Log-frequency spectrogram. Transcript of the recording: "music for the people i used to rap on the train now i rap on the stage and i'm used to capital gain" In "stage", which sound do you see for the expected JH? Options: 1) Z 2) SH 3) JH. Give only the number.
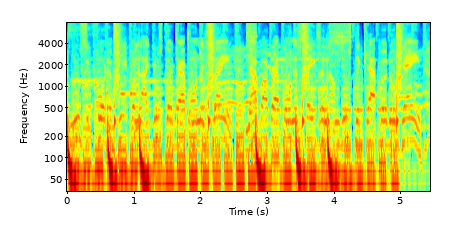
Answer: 1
